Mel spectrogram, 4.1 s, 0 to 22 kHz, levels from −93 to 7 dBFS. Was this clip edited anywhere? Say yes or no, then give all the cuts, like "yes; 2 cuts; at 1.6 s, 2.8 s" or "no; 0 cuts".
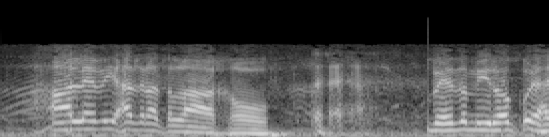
yes; 1 cut; at 3.2 s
